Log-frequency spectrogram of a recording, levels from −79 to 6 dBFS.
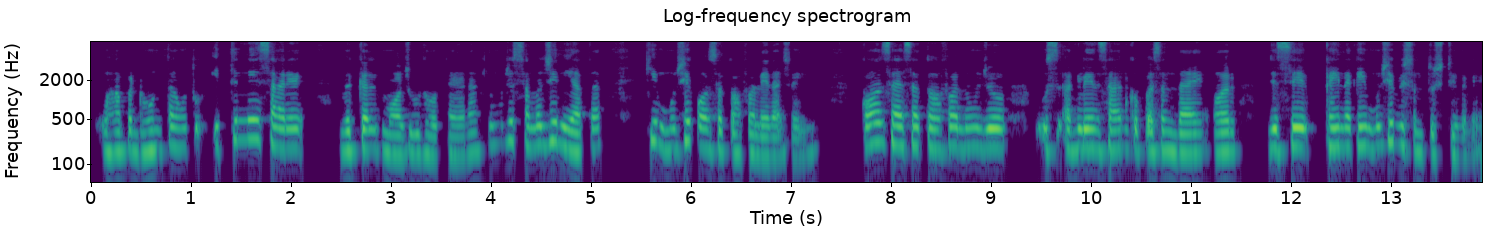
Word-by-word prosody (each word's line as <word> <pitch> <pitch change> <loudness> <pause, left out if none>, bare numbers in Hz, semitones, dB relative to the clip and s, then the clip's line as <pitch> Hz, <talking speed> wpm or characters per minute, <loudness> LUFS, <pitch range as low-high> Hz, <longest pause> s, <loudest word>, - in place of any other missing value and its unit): वहाँ 155 0 -1
पर 165 - 0
ढूँढता 165 +4 -2
हूँ 180 -1 -3
तो 360 +1 -7
इतने 245 -8 +1
सारे 175 -3 +2 0.4
विकल्प 170 +2 +2
मौजूद 145 0 -2
होते 135 0 -6
हैं 130 0 -4
ना 150 - -5
कि 195 - -9
मुझे 205 +3 -5
समझ 195 -2 -1
ही 225 - +4
नहीं 185 -4 +3
आता 150 +4 0 0.5
कि 230 - -1
मुझे 175 +6 -1
कौन-सा 170 -2 +2
तोहफ़ा 150 -2 -3
लेना 130 0 0
चाहिए? 145 +3 -11 0.5
कौन-सा 210 +1 +3
ऐसा 190 0 +4
तोहफ़ा 175 +1 +2
लूँ 180 +1 -2
जो 180 0 +7 0.4
उस 170 -3 +1
अगले 175 +1 +4
इंसान 170 0 0
को 170 - 0
पसंद 155 -1 0
आए? 150 0 +3
और 155 +1 +2 0.3
जिससे 175 - +7 0.2
कहीं 180 0 +3
न 185 - +2
कहीं 190 +1 +1
मुझे 190 +4 0
भी 195 - -3
संतुष्टि 145 -5 -6
मिले - - -11
175 Hz, 190 wpm, -24 LUFS, 155-190 Hz, 0.5 s, जो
